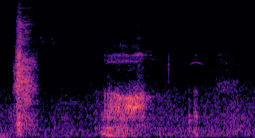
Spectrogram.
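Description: A man says a few words quietly.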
